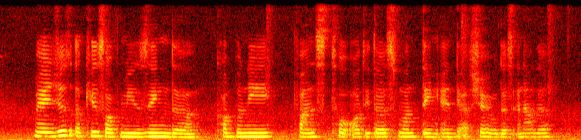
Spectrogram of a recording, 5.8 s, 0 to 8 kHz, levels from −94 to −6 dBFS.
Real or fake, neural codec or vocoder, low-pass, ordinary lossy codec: real; none; none; none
